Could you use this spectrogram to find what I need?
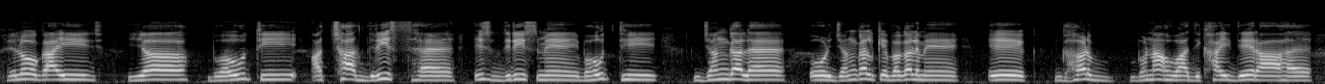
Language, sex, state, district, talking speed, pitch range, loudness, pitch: Hindi, male, Bihar, Supaul, 125 wpm, 195-225 Hz, -16 LUFS, 210 Hz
